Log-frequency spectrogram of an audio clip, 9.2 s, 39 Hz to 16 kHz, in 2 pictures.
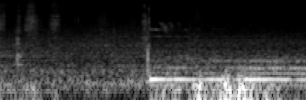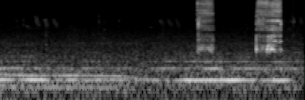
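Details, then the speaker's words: MTD riding mower with a Briggs IC engine (model 28D707), about 27–30 years old, first start after nearly 20 years stored, carburetor not yet cleaned. It starts about two seconds in, then a steady low putter with a couple of sharp bangs; it runs acceptably. "right that sounded really good considering it's been 20 years since this engine has fired up"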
